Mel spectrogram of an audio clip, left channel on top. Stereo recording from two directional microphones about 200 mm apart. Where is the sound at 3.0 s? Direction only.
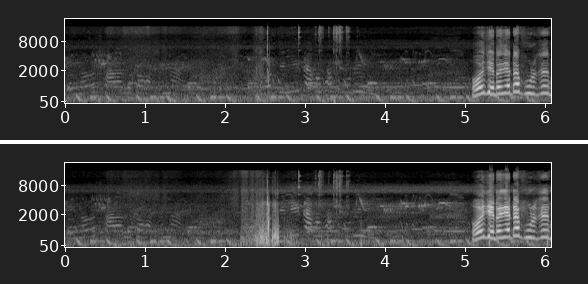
25° right (ahead or behind).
